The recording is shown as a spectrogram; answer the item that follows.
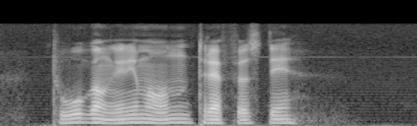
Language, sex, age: Norwegian, male, 34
